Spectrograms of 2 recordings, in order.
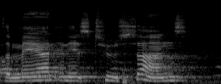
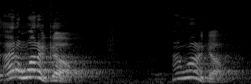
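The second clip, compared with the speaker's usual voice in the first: put-on high, rushed, stubborn toddler voice; 6 semitones higher, 3 dB louder than usual. Telling a parable of two sons, voicing the first son, sounding like a two-year-old. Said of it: "sounding remarkably like a two-year-old".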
